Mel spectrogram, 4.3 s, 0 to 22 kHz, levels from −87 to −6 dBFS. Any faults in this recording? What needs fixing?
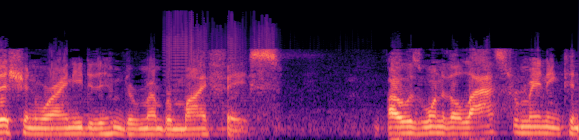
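From 1.23 s to 2.80 s there is a buzz at 375 Hz. It comes from a filter restarted on every block. The filter loses its state and starts each block from silence, leaving a tick each time. The rate fits a 128-sample block at 48 kHz. The buzz follows the sound's level. To prevent it, keep the filter's state between blocks instead of resetting it.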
